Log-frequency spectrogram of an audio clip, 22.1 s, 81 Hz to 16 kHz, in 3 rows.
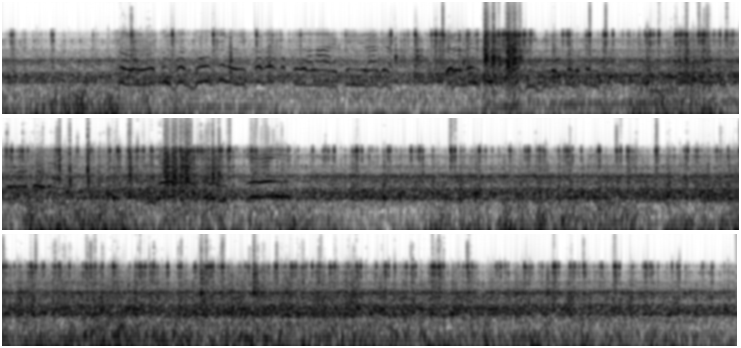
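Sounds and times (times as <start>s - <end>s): bicycle clicks and rattles: 0.0s - 22.0s
wind and road rumble: 0.0s - 22.0s.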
